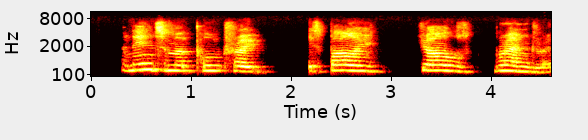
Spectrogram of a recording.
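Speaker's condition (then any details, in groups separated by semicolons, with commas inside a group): Cerebral palsy; quadriplegia, wheelchair user, totally blind from 15, partially deaf, treated 4-19 at Bowbath Cerebral Palsy Centre; 24/7 live-in carer; dictated book to Steve who typed, speaks fast when in full flow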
